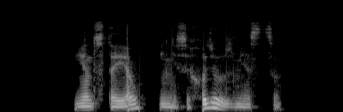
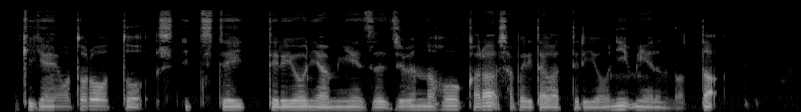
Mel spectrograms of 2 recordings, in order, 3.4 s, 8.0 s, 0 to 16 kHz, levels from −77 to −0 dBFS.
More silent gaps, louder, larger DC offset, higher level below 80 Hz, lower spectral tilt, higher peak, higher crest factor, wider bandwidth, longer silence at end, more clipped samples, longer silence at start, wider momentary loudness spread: first, 1.55-1.59 s vs none; first, -31 LUFS vs -34 LUFS; neither; about the same, -60 dBFS vs -62 dBFS; first, -6.5 dB/octave vs -5 dB/octave; about the same, -12 dBFS vs -14 dBFS; about the same, 20 dB vs 20 dB; second, 8 kHz vs 11.5 kHz; second, 0.6 s vs 0.85 s; neither; first, 0.75 s vs 0.25 s; first, 16 LU vs 6 LU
